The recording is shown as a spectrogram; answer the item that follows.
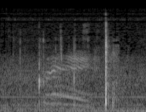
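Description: A tennis ball struck hard with a racket: one sharp pop, the loudest sound, a little past the middle. Before it come a softer knock and a short call from a person's voice that falls in pitch.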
